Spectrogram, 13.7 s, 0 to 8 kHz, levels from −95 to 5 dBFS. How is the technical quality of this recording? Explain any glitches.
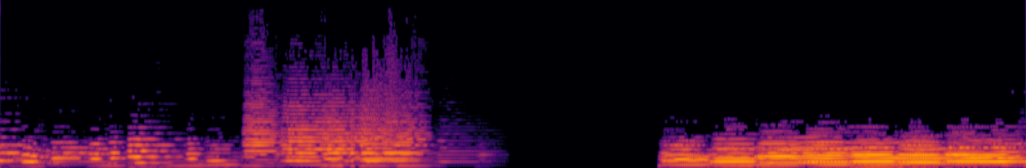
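The recording has been run through a speech-oriented noise suppressor that works against the material rather than cleaning it up.

Throughout, a noise suppressor applied to music or sounds treats sustained tones, ambience and decays as if they were background noise and pulls them down. The gain swings by around 15 dB, so onsets mostly get through while whatever follows sinks, leaving a pumping, fluttering, thinned-out texture. Unlike compressor pumping, which follows overall loudness, this tracks how steady the sound is.

Three passages show sound cut by the noise suppressor. From 0.5 to 1.73 s, about a second of sound drops by up to about 15 dB. From 1.96 to 3.29 s, about a second and a half drops by up to about 18 dB. From 5.52 to 6.74 s, about a second drops by up to about 20 dB. In each passage the held or fading parts are pushed down and their tails shortened, while sudden attacks still come through. 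That separates it from a dropout, which would silence everything, transients included.

The call's microphone processing removes the lowest bass, which is normal for that path.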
